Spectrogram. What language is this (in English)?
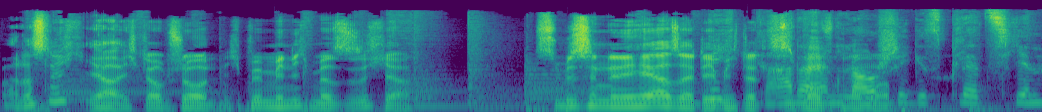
German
